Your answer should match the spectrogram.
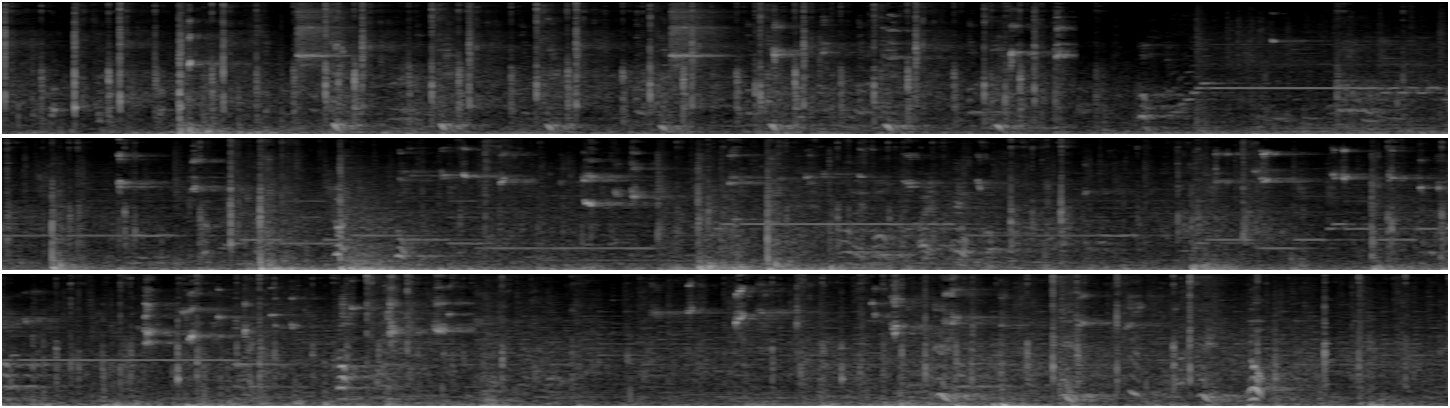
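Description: Table tennis rallies: the ball clicking sharply off the rackets and the table in quick strings of hits, point after point, with thuds from the players' footwork.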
